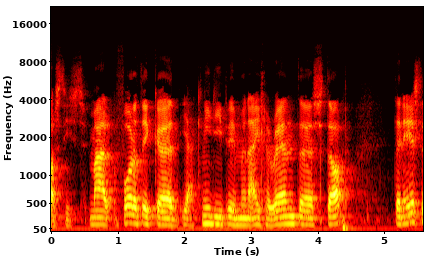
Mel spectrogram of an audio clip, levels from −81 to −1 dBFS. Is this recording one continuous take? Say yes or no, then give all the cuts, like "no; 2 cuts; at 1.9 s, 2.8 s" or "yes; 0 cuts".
no; 1 cut; at 1.9 s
